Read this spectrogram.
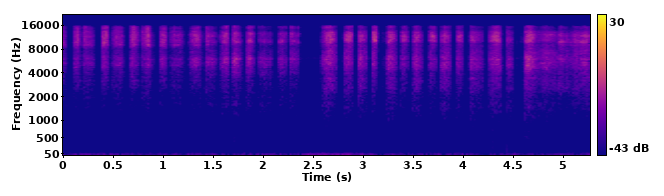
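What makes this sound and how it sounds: Small hollow white plastic ping pong balls, one held in each hand, are rubbed and scratched with fingertips and nails. The result is a rapid, uneven run of dry, bright scratching strokes with a soft low rumble underneath, each stroke dying away almost at once.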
